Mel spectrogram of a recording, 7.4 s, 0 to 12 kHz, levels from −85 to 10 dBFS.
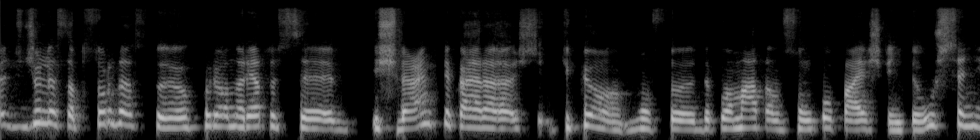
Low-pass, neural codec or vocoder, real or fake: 9.9 kHz; vocoder, 22.05 kHz, 80 mel bands, WaveNeXt; fake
